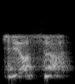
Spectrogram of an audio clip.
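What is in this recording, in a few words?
bomb success mood low, speech japanese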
